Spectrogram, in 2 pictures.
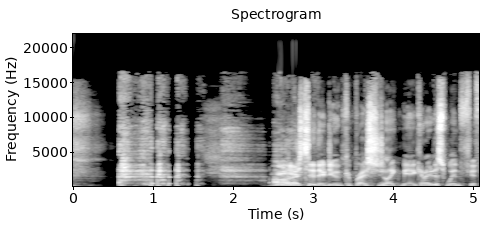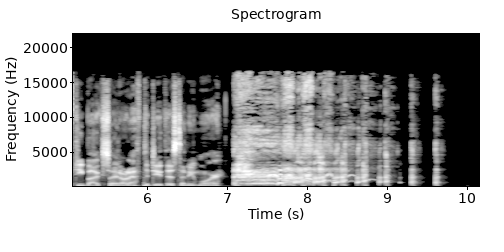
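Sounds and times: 
harsh rasping coughs: 0.5 - 1.7
speech: 2.5 - 8.8
laughter: 7.1 - 9.8.

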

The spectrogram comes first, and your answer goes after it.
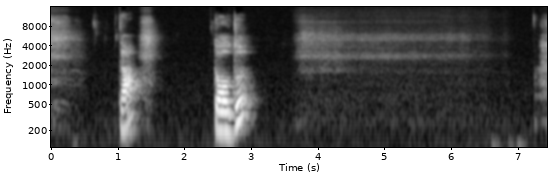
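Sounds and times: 
person's long exhale through nose during breathing technique: 0.0 - 0.6, 3.6 - 7.4
speech: 1.0 - 1.5, 2.4 - 3.0.

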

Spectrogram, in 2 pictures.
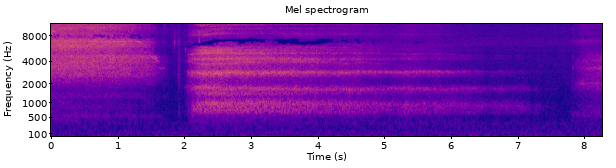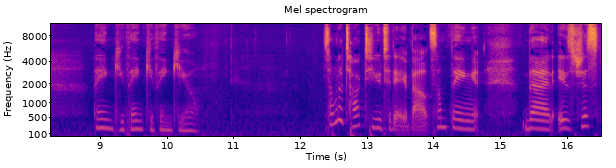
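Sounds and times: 
long deep breath taken during a guided meditation: 0.0 - 8.9, 14.8 - 15.3
speech: 8.9 - 10.6, 12.4 - 16.5.

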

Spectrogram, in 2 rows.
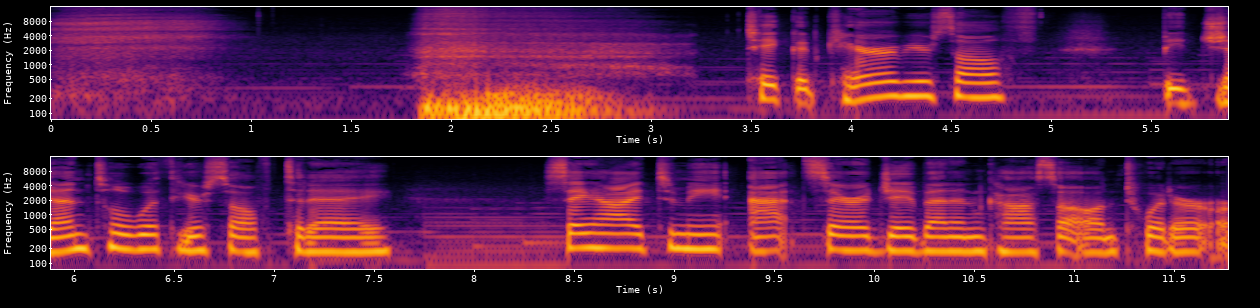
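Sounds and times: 
deep breath: 0.0 - 1.0, 1.8 - 3.3
speech: 3.5 - 7.7, 8.4 - 11.7.

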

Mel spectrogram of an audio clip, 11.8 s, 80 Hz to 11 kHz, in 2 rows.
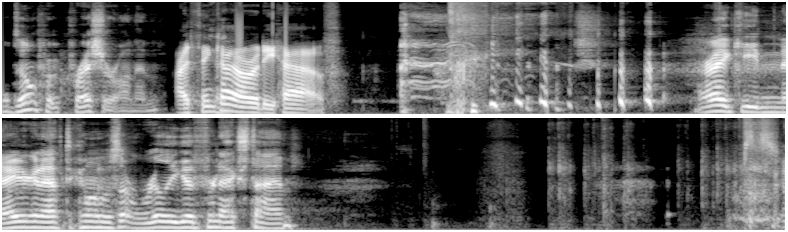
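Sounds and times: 
speech: 0.0 - 4.5, 5.2 - 8.2
laughter: 3.0 - 5.8
rapid typing on a computer keyboard: 10.0 - 11.7.

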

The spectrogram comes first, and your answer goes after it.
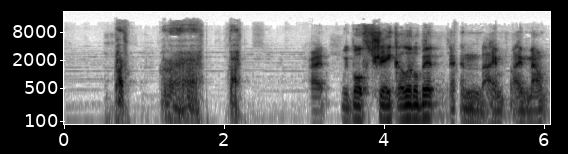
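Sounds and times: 
speech: 0.6 - 0.9, 3.5 - 6.0
voice imitating a dog bark: 0.6 - 2.2.

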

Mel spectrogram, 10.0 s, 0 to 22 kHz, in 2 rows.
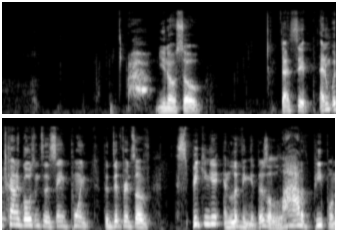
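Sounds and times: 
person sipping coffee: 0.0 - 2.4, 3.0 - 4.2
speech: 2.3 - 3.1, 4.2 - 10.0.

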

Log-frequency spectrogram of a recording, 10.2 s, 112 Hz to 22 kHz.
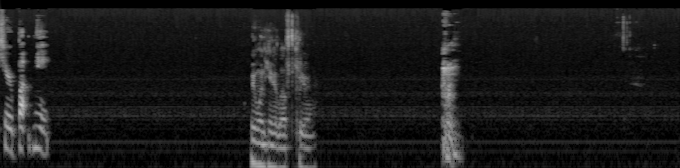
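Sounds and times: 
speech: 0.0 - 0.8, 3.8 - 4.8
throat clearing: 6.6 - 7.0.

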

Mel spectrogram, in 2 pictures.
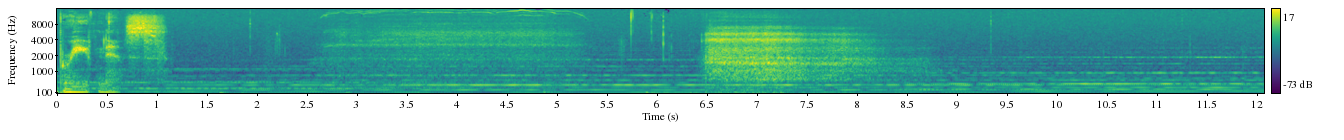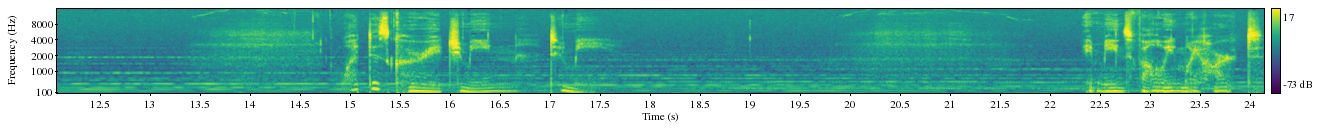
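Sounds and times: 
speech: 0.0 - 1.2, 15.1 - 17.5, 22.4 - 24.1
sustained low tonal drone: 0.0 - 24.1
deep slow breaths drawn in: 2.6 - 5.6, 6.4 - 9.2, 13.4 - 14.8, 19.9 - 22.0.

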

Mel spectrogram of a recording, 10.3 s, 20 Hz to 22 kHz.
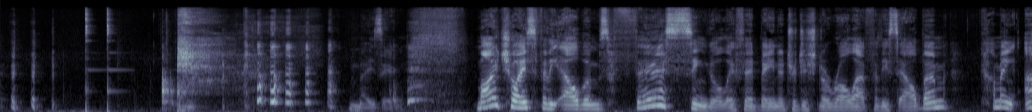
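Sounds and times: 
glasses clinking together in a toast: 0.8 - 1.8
speech: 3.6 - 10.3.

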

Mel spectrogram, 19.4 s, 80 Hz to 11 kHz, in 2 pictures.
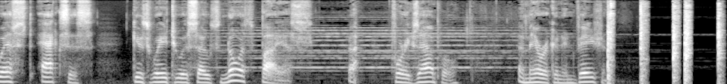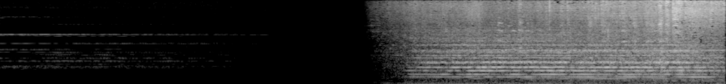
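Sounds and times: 
speech: 0.0 - 8.2
train whistle at a level crossing: 2.6 - 7.8, 15.2 - 19.3.

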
